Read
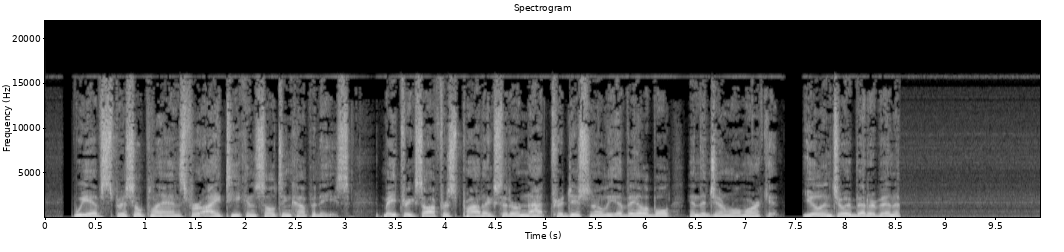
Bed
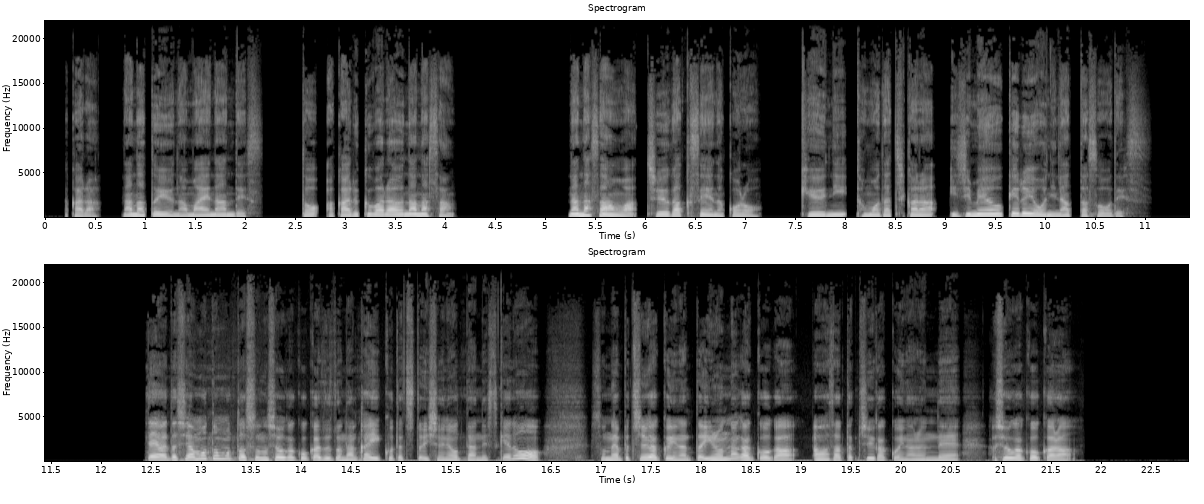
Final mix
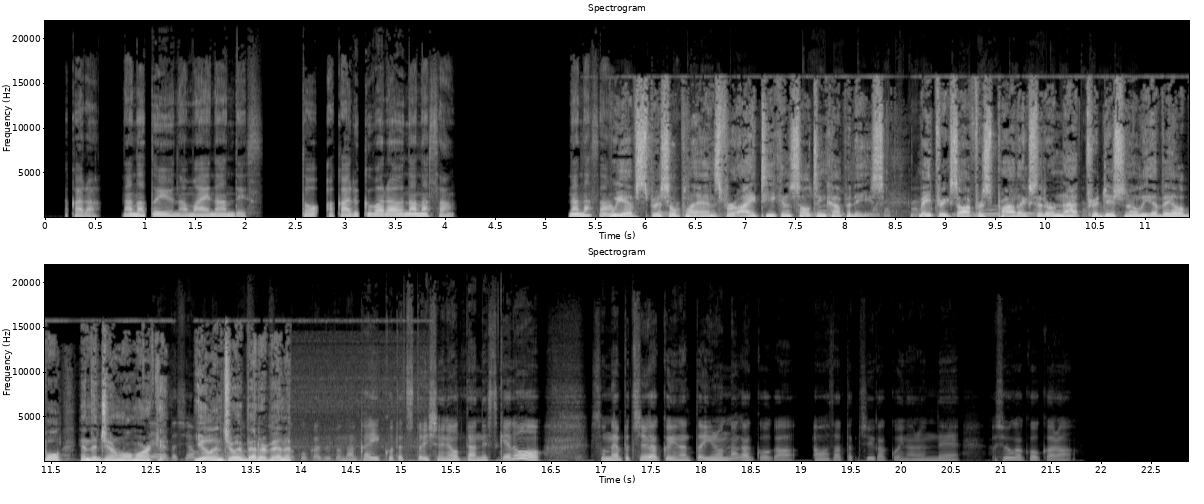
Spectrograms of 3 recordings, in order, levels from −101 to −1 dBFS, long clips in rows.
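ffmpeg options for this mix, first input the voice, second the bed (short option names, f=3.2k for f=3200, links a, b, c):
-filter_complex "[0:a]adelay=5350,volume=-0.5dB[a];[1:a]volume=12.5dB,afade=t=out:st=5.17:d=0.83:silence=0.141254,afade=t=in:st=14.33:d=0.84:silence=0.188365,afade=t=out:st=16.24:d=2.39:silence=0.11885[b];[a][b]amix=inputs=2:normalize=0"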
